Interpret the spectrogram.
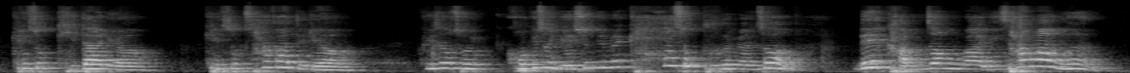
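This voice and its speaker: A woman's voice: high-pitched, mellow. A middle-aged woman, a pastor's wife, telling a church testimony story and acting out the dialogue in it. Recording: echoey hall, mic at a distance.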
